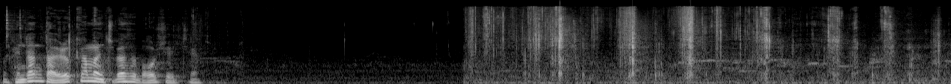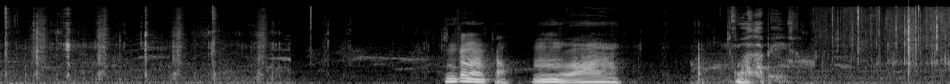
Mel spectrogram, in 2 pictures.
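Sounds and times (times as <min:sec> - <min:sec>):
crunching and chewing fried pork: 0:04.4 - 0:14.2, 0:15.7 - 0:19.0.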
